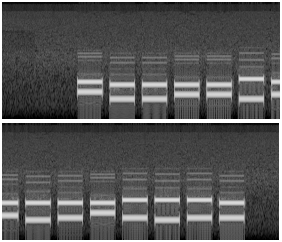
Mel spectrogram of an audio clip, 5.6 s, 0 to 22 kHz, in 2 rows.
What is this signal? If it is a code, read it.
DTMF, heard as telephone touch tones, dialled by machine, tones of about 250 ms. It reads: 01177382506365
